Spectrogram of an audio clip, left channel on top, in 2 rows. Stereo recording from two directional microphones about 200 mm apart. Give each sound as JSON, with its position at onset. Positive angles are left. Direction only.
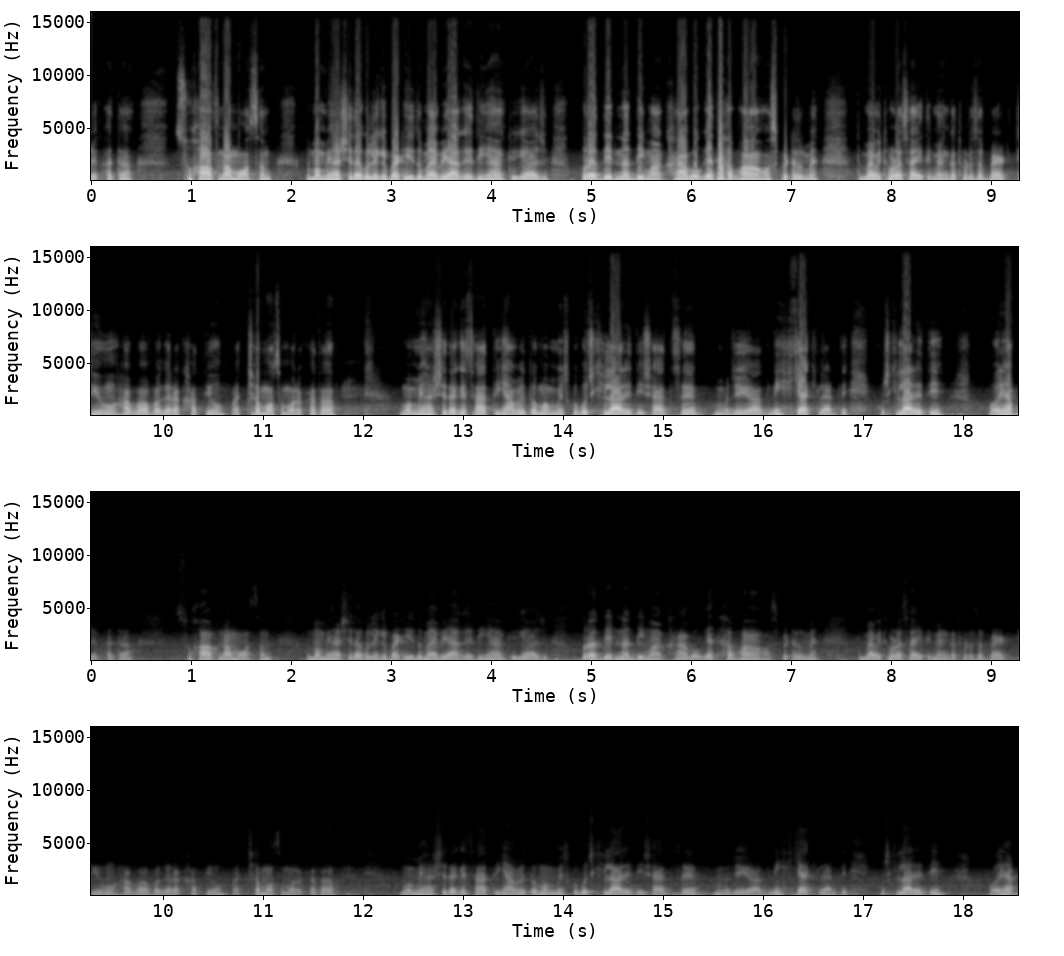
{"t": 0.0, "sound": "a woman's voice", "side_deg": 50}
